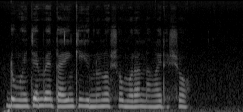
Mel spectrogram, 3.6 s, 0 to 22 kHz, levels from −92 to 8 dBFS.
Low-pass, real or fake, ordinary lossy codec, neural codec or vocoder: none; fake; none; vocoder, 44.1 kHz, 128 mel bands every 512 samples, BigVGAN v2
